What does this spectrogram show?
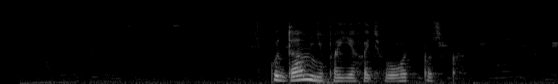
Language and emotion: Russian, sad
